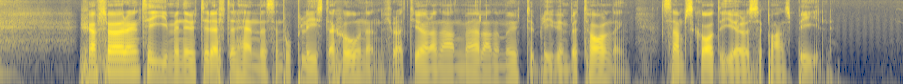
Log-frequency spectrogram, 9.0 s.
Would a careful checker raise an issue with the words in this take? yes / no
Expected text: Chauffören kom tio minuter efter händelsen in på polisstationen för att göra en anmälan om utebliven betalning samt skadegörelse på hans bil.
yes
